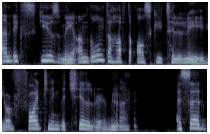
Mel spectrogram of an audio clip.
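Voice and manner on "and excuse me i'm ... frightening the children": woman's voice, strained, put-on British accent. Retelling a woman at the park asking them to leave, imitating a fake British accent. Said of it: "She's trying to sound British".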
